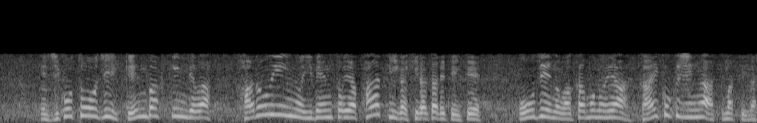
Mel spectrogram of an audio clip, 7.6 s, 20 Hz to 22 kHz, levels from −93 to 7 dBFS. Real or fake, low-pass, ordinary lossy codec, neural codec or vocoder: fake; 3.6 kHz; none; vocoder, 44.1 kHz, 128 mel bands, Pupu-Vocoder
